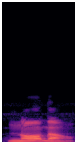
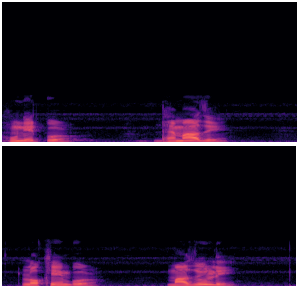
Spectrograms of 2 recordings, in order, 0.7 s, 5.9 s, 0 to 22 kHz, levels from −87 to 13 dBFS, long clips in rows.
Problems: constant background noise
